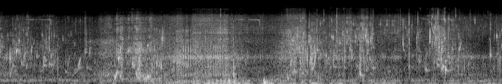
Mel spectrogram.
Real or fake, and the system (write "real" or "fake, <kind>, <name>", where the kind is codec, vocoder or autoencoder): real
